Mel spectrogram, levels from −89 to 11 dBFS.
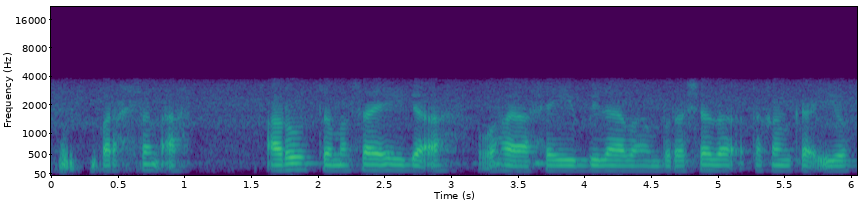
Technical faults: none

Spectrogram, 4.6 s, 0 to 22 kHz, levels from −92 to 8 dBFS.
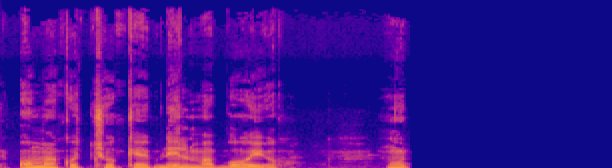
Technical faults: none

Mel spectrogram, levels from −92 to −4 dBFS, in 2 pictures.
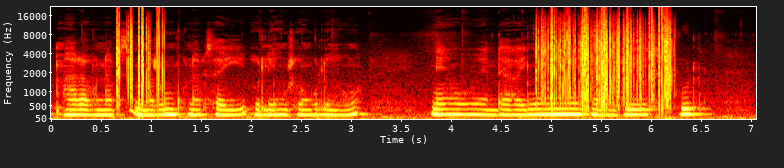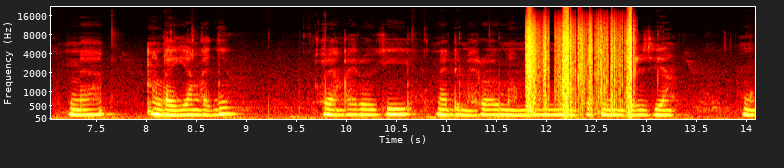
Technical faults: cable scratch noise

